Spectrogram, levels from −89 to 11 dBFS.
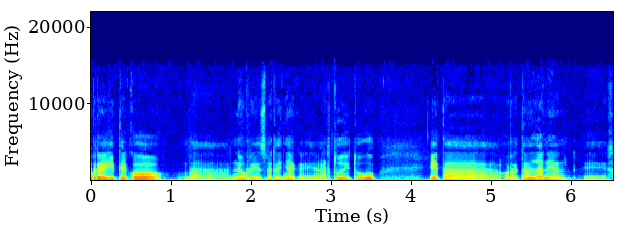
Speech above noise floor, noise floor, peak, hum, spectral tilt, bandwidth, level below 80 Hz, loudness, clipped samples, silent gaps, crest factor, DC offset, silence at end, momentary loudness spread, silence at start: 25 dB; -44 dBFS; 0 dBFS; none; -9.5 dB/octave; 9.8 kHz; -36 dBFS; -20 LUFS; under 0.1%; none; 18 dB; under 0.1%; 0 s; 15 LU; 0 s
